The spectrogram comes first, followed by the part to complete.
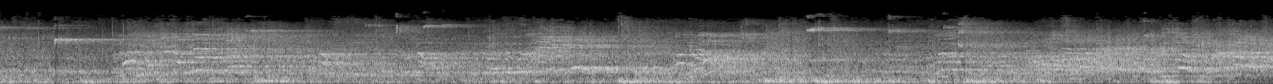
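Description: Futsal players' shoes squeaking on a wooden sports-hall floor in many short, high squeaks, mixed with players calling out and the odd kick of the ball, all echoing in a large hall.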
